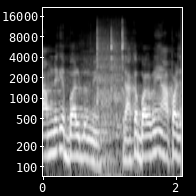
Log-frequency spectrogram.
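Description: A man talking, with a short clatter of hard plastic about a second in as the par light's housing is handled.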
